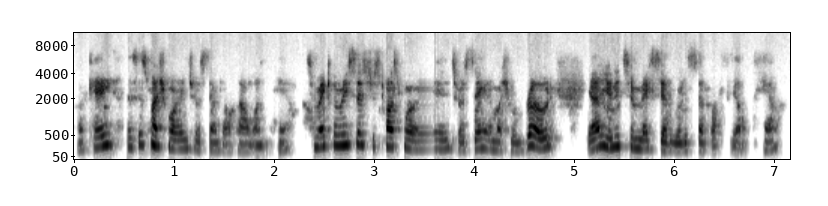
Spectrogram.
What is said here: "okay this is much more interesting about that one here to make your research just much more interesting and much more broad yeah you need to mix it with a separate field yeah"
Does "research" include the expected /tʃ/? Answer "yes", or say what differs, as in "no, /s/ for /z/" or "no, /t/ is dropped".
no, /s/ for /tʃ/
